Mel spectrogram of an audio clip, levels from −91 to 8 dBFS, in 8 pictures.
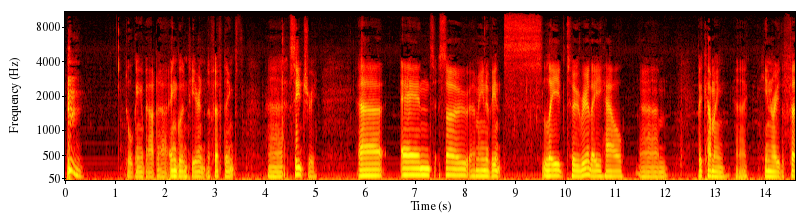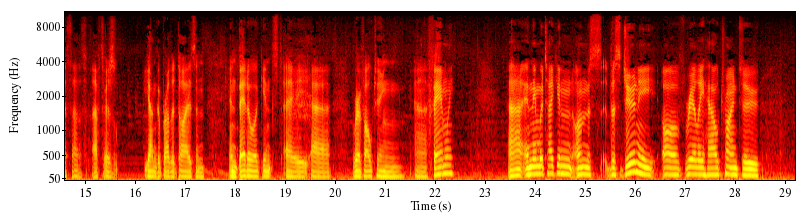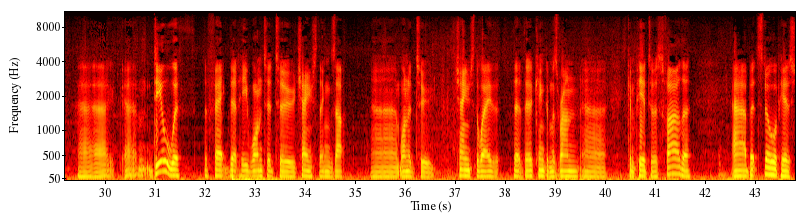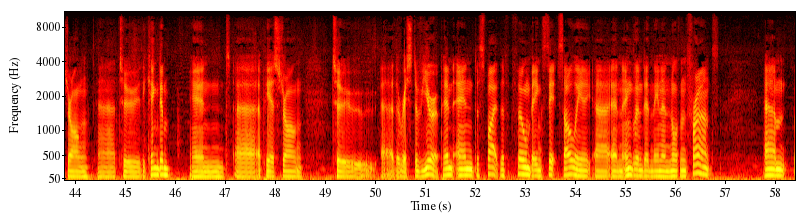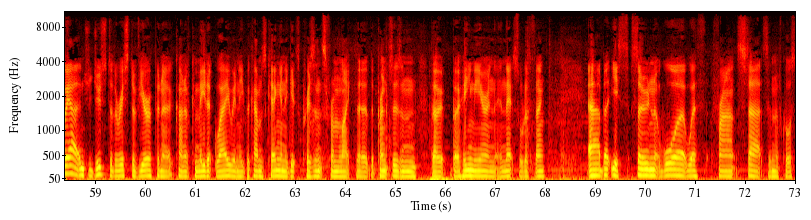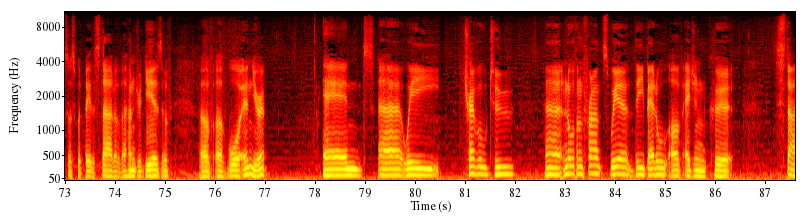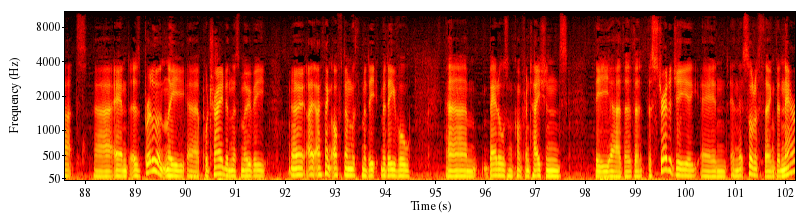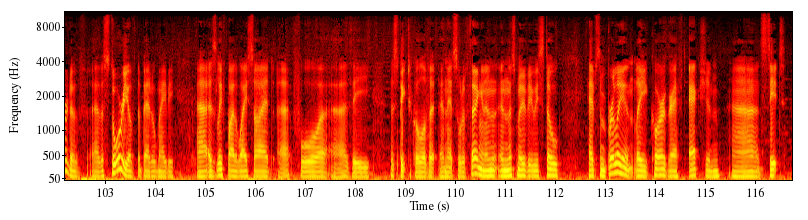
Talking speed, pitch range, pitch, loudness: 140 wpm, 95-115 Hz, 105 Hz, -20 LUFS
